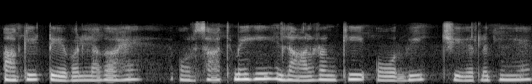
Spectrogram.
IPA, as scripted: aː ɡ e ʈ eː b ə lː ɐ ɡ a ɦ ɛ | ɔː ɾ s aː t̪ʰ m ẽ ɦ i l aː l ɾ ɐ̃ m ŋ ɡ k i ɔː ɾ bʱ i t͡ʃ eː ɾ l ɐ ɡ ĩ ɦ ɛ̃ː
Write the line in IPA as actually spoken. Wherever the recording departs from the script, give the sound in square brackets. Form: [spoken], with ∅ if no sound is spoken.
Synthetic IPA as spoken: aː ɡ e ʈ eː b ə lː ɐ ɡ a ɦ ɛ | ɔː ɾ s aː t̪ʰ m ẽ ɦ i l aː l ɾ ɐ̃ [∅] ŋ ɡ k i ɔː ɾ bʱ i t͡ʃ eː ɾ l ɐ ɡ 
